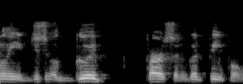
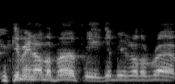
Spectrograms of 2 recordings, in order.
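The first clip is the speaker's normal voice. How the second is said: very high, raspy, rough screaming yell; 10 semitones higher than usual. Describing how the boy you once bounced on your knee now yells at you; imitating a coach yelling. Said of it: "he's yelling, screaming at you".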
